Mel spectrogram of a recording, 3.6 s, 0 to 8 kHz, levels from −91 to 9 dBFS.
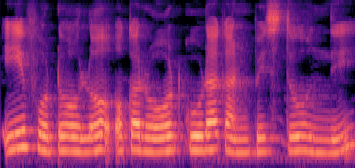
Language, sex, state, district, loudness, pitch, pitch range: Telugu, female, Andhra Pradesh, Sri Satya Sai, -15 LUFS, 220 Hz, 205-230 Hz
